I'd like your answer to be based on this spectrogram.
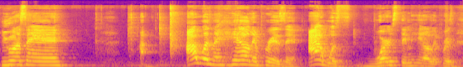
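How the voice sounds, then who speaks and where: A woman hosting a casual livestream chat, telling stories in an expressive, animated way. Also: mid-range voice, measured pace, roomy sound, a little hiss or hum. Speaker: livestream host.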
